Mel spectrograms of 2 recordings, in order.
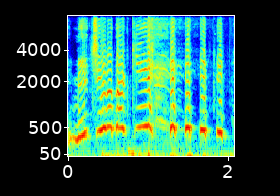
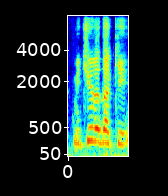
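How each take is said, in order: First: Very high, slow panicked wail; being chased. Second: Said in the usual way. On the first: Real, not acted. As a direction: stretch out the plea in mock terror. Monster chasing player.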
